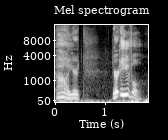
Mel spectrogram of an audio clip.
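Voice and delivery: high, loud mock gasping accusation; mock scandalized accuser. Critics calling the storyteller evil, mock scandalized. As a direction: imitate someone appalled. Mimics people condemning him.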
